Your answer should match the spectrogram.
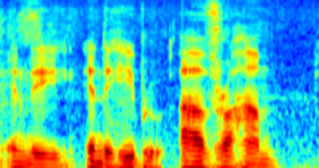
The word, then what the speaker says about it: Avraham: the in the Hebrew Avraham so the B becomes a V and actually the B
